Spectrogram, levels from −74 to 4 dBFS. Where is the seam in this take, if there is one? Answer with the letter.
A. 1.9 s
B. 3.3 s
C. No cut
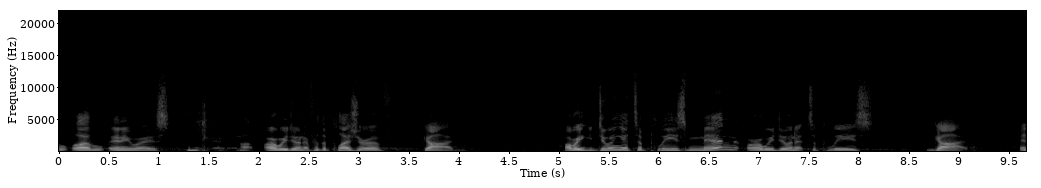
A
